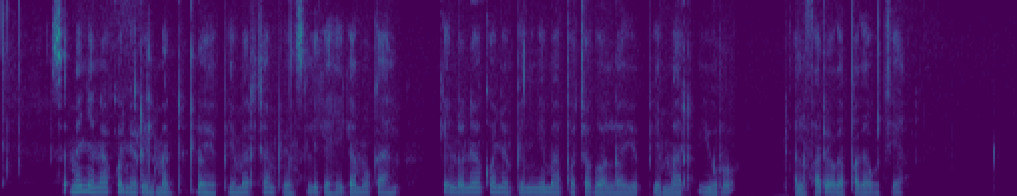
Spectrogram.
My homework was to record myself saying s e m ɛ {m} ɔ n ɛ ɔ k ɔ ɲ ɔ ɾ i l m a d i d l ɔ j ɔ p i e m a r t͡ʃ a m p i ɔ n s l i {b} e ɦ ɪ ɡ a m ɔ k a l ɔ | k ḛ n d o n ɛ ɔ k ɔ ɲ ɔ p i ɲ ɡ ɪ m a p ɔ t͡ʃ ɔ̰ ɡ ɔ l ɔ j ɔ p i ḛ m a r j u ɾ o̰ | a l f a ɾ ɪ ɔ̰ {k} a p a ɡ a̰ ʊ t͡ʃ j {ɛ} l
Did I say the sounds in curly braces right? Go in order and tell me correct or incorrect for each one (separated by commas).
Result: incorrect, incorrect, incorrect, correct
